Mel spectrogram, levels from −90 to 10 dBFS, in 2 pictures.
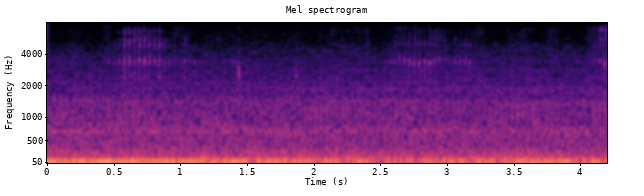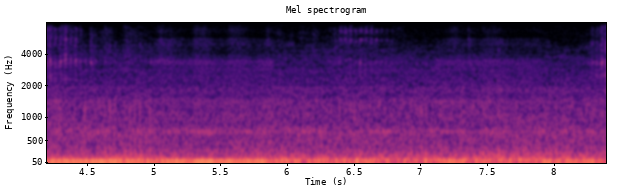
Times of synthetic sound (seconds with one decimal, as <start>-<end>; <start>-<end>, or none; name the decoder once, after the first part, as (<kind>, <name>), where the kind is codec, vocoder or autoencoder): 5.0-5.9 (autoencoder, DAC-VAE); 7.1-7.9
